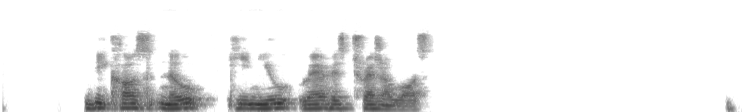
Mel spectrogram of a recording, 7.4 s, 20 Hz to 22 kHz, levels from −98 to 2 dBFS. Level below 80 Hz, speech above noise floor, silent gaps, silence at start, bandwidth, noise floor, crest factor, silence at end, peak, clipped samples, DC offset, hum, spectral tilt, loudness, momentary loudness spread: -66 dBFS; over 62 dB; 2.18-2.27 s, 4.34-7.25 s; 0.85 s; 7.8 kHz; under -90 dBFS; 18 dB; 0.1 s; -14 dBFS; under 0.1%; under 0.1%; none; -7 dB/octave; -29 LUFS; 13 LU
